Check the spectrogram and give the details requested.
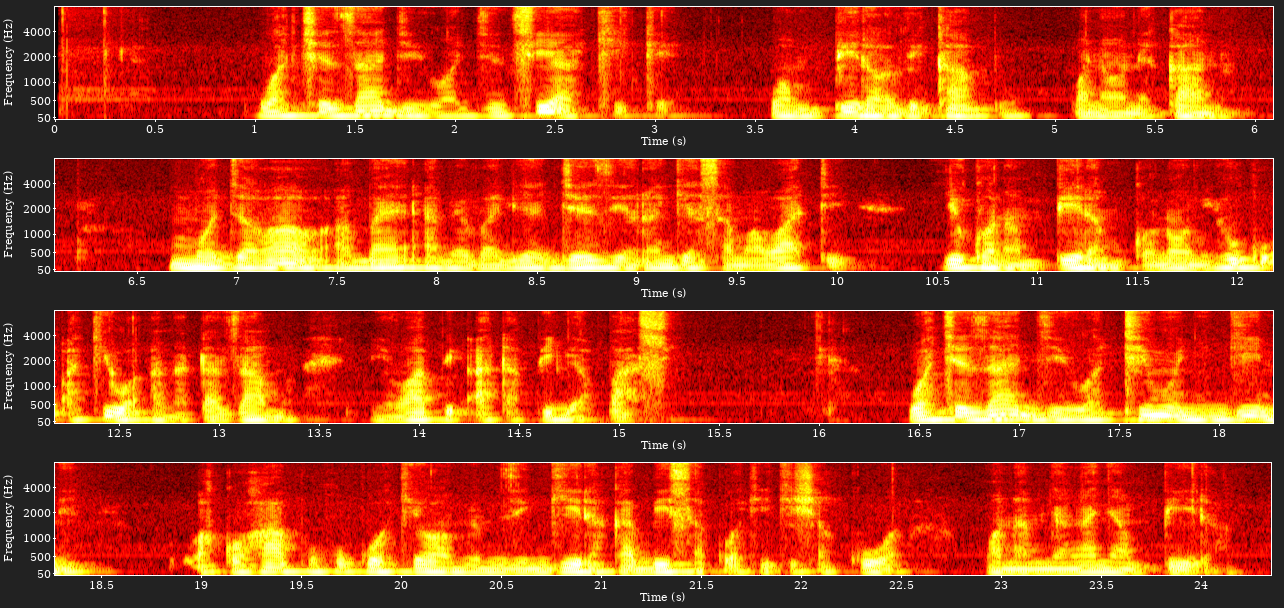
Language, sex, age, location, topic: Swahili, male, 18-24, Kisumu, government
